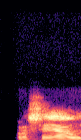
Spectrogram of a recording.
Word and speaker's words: Rousseau: Rousseau ini dibacanya Rousseau.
